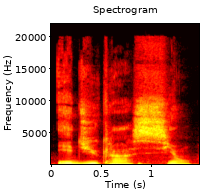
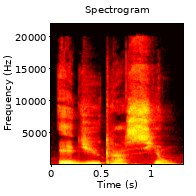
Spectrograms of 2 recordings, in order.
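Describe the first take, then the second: First: The ending is pronounced like French 'sion'. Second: The ending is pronounced like French 'sion'.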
